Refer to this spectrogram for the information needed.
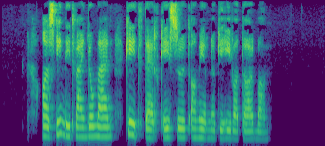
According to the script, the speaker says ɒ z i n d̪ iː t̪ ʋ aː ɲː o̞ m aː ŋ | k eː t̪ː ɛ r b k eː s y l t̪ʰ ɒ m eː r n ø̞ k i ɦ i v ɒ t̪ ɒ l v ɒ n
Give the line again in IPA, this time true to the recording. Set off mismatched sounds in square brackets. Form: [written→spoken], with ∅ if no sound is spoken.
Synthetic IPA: ɒ z i n d̪ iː t̪ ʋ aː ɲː o̞ m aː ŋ | k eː t̪ː ɛ r [b→v] k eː s y l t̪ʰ ɒ m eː r n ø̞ k i ɦ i v ɒ t̪ ɒ l [v→b] ɒ n

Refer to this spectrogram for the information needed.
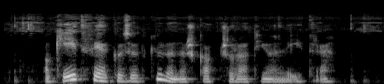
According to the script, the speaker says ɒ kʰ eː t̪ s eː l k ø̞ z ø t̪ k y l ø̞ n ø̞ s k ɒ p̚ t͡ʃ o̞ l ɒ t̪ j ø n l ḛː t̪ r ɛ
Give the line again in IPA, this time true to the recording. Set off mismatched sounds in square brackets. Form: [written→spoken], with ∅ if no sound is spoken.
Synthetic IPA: ɒ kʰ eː t̪ [s→f] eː l k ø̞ z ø t̪ k y l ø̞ n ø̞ [s→ʃ] k ɒ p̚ t͡ʃ o̞ l ɒ t̪ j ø n l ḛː t̪ r ɛ

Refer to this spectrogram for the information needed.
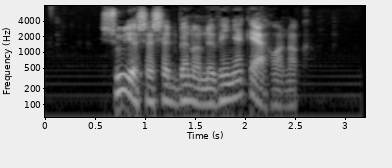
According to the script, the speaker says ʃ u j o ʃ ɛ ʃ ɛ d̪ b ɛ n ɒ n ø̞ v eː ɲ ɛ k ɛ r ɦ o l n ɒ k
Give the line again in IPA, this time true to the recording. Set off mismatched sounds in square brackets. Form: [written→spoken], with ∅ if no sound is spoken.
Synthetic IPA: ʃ [u→uː] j o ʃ ɛ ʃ ɛ d̪ b ɛ n ɒ n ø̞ v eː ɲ ɛ k ɛ [r→l] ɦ [o→ɒ] l n ɒ k

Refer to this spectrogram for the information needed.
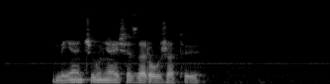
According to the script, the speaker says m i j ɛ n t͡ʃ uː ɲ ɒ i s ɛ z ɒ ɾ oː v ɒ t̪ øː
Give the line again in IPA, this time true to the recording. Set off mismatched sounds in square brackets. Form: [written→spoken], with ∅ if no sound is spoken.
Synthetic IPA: m i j ɛ n t͡ʃ uː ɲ ɒ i [s→ʃ] ɛ z ɒ ɾ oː [v→ʒ] ɒ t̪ øː

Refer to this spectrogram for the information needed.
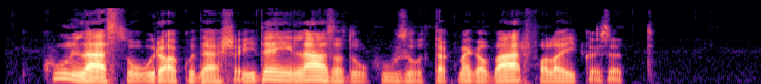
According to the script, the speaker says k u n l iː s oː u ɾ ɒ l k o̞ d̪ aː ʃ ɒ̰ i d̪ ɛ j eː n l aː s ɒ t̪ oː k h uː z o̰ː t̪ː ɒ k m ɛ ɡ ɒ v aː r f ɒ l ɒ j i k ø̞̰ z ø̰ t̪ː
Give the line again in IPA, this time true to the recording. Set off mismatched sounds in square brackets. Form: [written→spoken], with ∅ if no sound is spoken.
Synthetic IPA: k u n l [iː→aː] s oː u ɾ ɒ l k o̞ d̪ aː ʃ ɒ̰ i d̪ ɛ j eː n l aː [s→z] ɒ [t̪→d̪] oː k h uː z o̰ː t̪ː ɒ k m ɛ ɡ ɒ v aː r f ɒ l ɒ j i k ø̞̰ z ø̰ t̪ː

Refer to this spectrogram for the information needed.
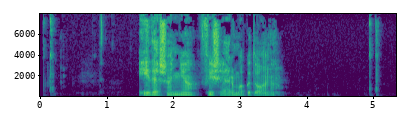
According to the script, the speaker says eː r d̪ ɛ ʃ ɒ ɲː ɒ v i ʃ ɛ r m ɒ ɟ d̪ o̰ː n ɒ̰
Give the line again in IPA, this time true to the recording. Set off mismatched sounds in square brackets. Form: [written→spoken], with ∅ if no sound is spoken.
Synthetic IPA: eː [r→∅] d̪ ɛ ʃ ɒ ɲː ɒ [v→f] i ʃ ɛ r m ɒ [ɟ→ɡ] d̪ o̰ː n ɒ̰

